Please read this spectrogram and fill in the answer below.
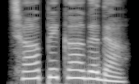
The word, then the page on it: ಛಾಪೆಕಾಗದ: chāpe kāgada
